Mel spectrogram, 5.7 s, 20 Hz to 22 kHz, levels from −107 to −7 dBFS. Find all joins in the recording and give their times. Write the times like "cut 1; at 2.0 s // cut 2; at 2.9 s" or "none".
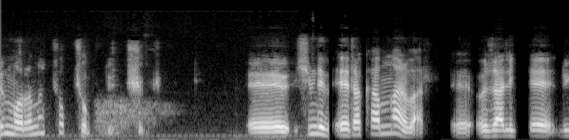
cut 1; at 3.3 s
